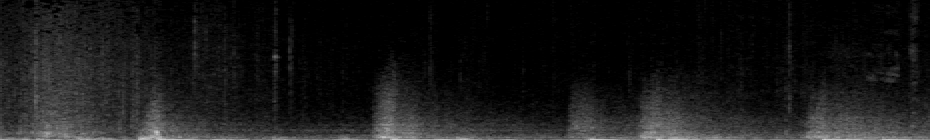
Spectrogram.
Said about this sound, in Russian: Вот только что по этому участку начала работать артиллерия противника, реактивные системы, был слышен выход с танка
